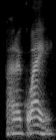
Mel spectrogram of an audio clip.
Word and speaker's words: Paraguay: Paraguay.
